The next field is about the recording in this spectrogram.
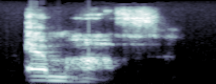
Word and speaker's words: Emhoff: No, just I probably overpronounced it. It's just Doug Emhoff.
